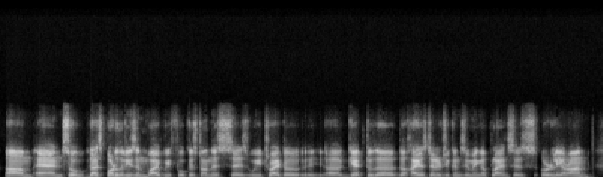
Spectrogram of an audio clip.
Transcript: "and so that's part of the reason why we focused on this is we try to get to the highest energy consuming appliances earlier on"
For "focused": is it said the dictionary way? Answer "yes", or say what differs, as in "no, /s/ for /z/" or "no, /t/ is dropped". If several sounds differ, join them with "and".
yes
